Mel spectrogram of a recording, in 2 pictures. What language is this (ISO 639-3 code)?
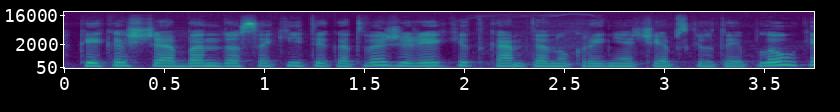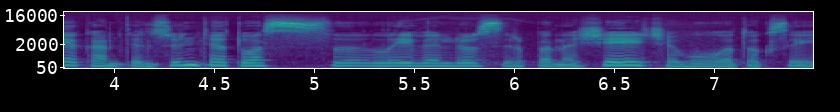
lit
